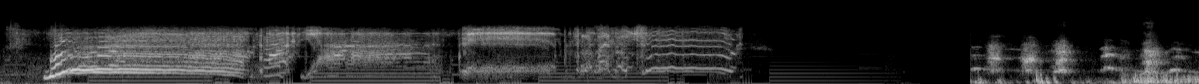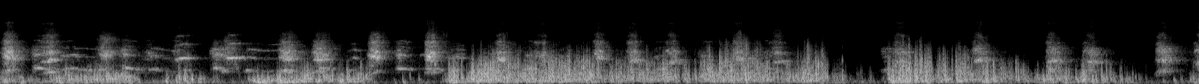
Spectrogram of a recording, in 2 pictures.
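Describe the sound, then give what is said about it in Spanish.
Dogs bark and howl, starting with drawn-out tonal cries. After a brief silence comes a long, loud, dense stretch of many overlapping barks. “no fueron muchos perritos hoy, porque se ve que están durmiendo la siesta”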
